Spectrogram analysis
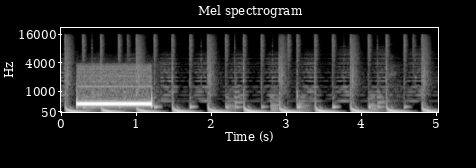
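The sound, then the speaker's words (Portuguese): Telephone tones while placing a call: a loud, steady tone lasting about a second, followed by a long string of short, evenly spaced low pulses. “Então nós vamos ligar pra Jéssica, trocar uma ideia com ela.”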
